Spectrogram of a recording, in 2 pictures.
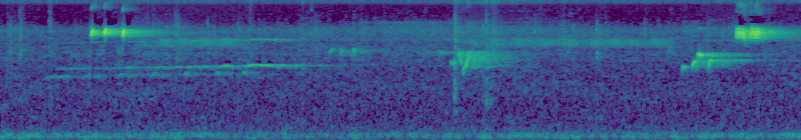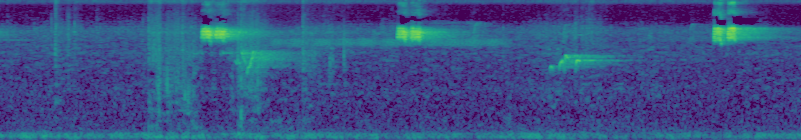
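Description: Small birds calling in the open: sharp, high-pitched chirps every two to three seconds, several of them paired with a shorter, lower call. A few thin whistled notes come near the start.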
